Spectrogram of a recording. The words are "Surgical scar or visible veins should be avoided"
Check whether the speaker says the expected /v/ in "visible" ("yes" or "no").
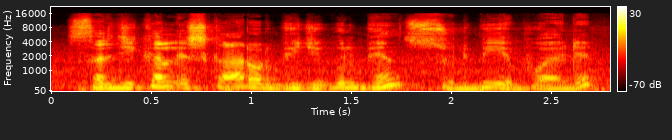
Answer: no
